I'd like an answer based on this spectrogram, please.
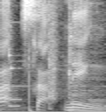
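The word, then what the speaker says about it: สะแหน่ง: ค่ะ ทำ ต่อ ไป คำ ว่า สั่น เอง อ่าน ว่า สะ เหน่ง คัน นี้ มา จาก ภาษา เขมร นะ คะ หมาย ถึง เขา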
